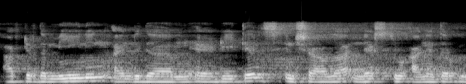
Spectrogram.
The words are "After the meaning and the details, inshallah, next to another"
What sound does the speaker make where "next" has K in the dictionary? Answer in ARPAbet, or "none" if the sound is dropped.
K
